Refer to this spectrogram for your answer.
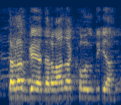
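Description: High, bright-voiced impassioned preacher. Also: male voice. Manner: impassioned, emotional storyteller voice. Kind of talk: mourning sermon with storytelling. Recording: echoey hall, dull lo-fi sound.

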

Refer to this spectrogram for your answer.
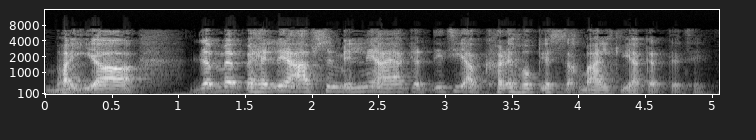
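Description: A man voicing a grieving noble woman who wails for her brother in a high, sobbing voice, in a dull lo-fi recording. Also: huge pitch swings, very slow, gravelly, heavily acted. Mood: wailing grief.

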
